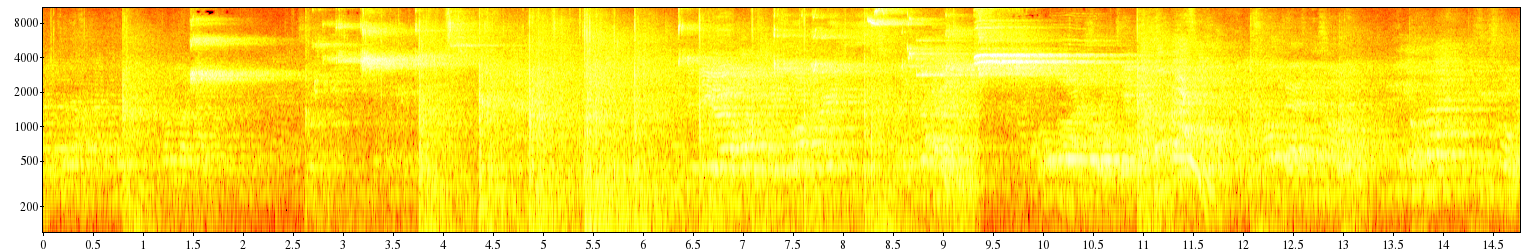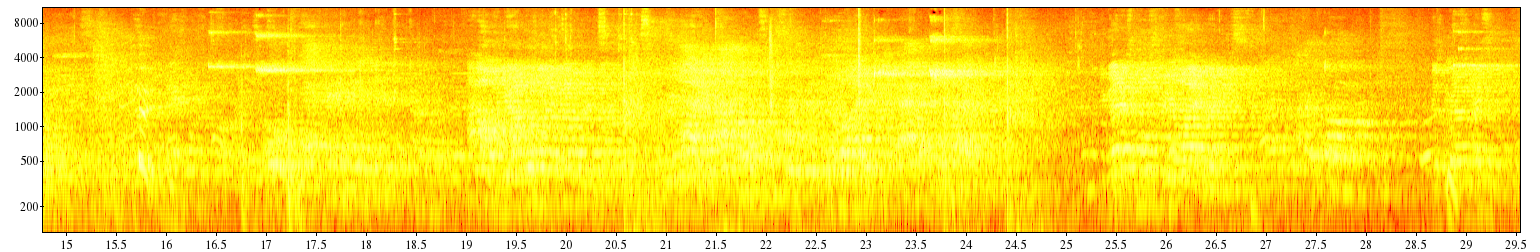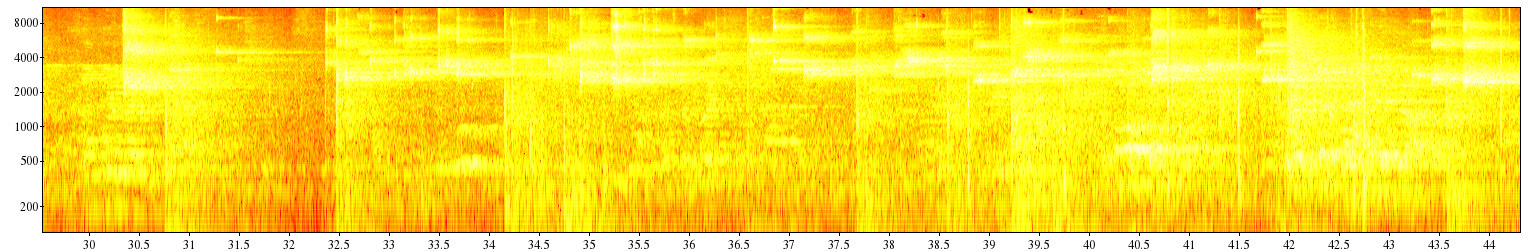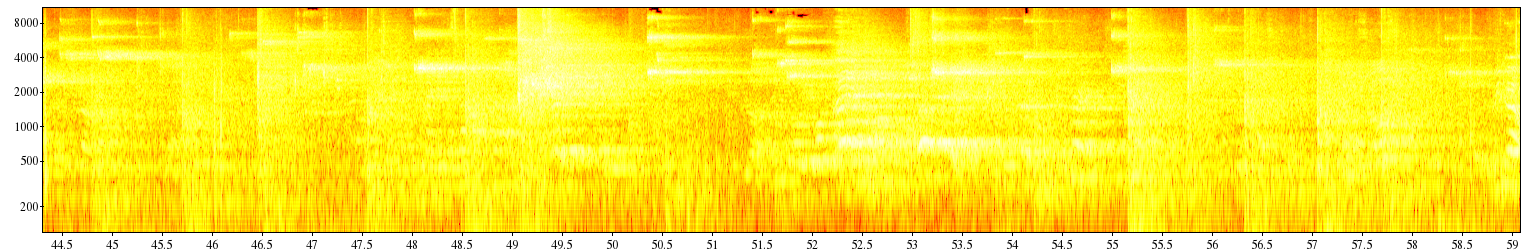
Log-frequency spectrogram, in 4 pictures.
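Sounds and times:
voices calling out in a gym: 0.0 - 59.0
basketball bouncing on wooden floor: 3.8 - 7.3
players shouting: 8.5 - 12.0.

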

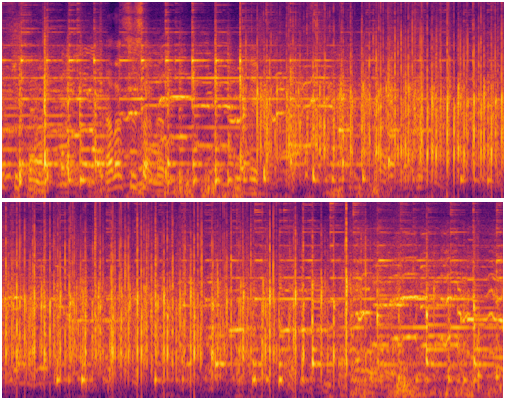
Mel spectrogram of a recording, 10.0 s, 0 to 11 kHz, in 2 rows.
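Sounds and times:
faint traditional music: 0.0 - 10.0
audience applauding: 2.8 - 8.3.

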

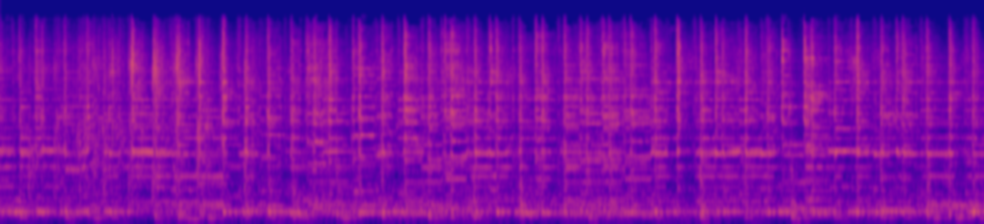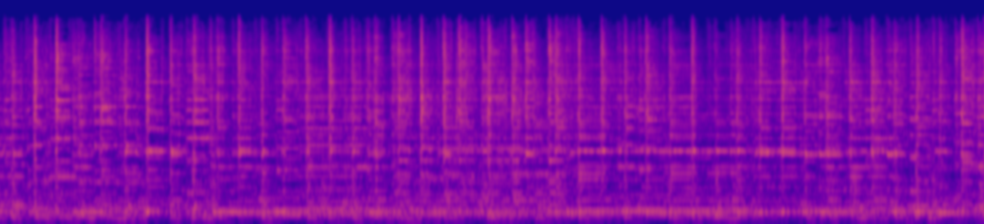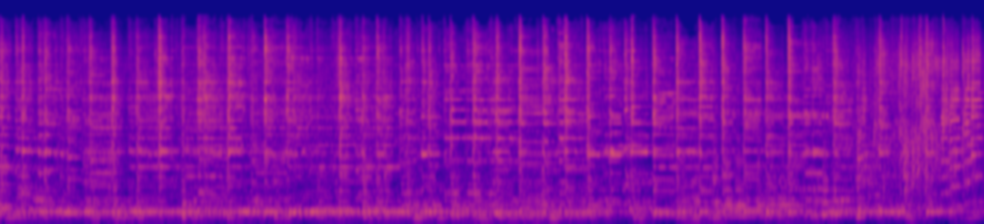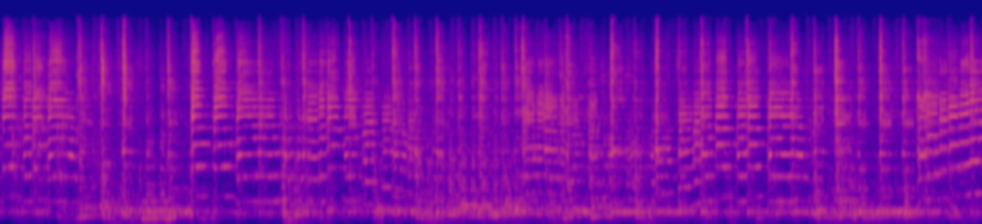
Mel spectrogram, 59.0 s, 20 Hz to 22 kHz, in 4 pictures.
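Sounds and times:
acoustic jazz guitar solo: 0.0 - 59.0
bass saxophone bass line: 0.0 - 59.0.

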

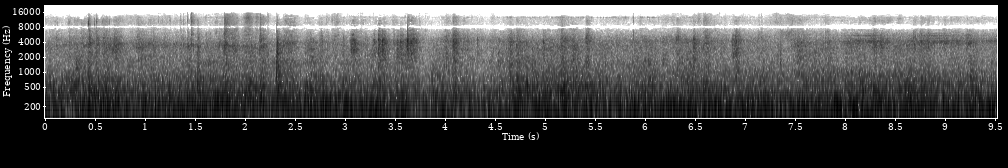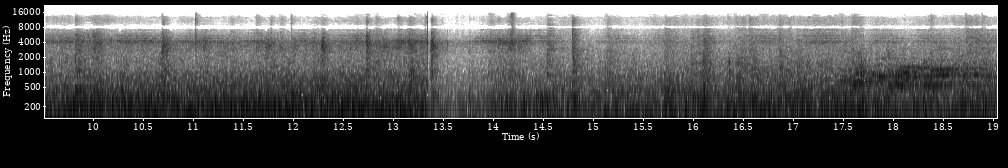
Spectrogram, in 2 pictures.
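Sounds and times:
footsteps on metal gangway: 0.0 - 19.0
low rumble: 0.0 - 19.0
suitcase wheels rolling: 0.0 - 19.0.

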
